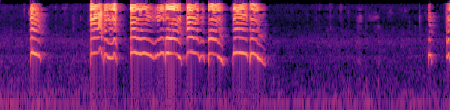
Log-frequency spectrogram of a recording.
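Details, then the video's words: Dachshund, a sausage dog, indoors: a run of high, clear whining squeals, each bending up then down, about seven packed into three seconds, then a pause and two more short squeaks near the end. "Funny sausage dachshund dogs"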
